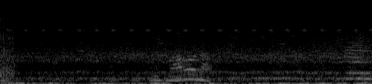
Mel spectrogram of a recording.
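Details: Hill bees from a wild nest found inside a hole in the soil, being moved into a box by a local honey collector for beekeeping; a steady low droning buzz continues throughout, with a man talking over it.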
